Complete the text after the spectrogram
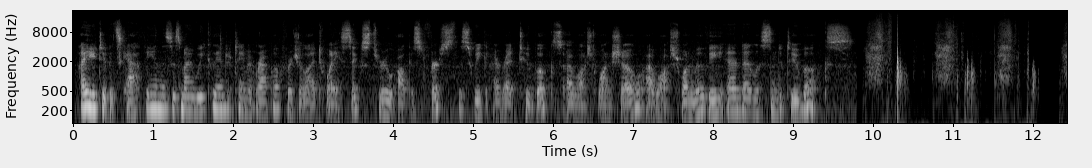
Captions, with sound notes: Hi YouTube, it's Kathy and this is my Weekly Entertainment Wrap Up for July 26 - August 1st. This week I read 2 books, I watched 1 show, I watched 1 movie, and I listened to 2 books. [pages turning]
